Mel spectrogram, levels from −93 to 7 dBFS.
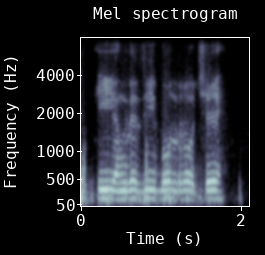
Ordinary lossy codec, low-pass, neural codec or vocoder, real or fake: Opus, 16 kbps; 7.2 kHz; none; real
